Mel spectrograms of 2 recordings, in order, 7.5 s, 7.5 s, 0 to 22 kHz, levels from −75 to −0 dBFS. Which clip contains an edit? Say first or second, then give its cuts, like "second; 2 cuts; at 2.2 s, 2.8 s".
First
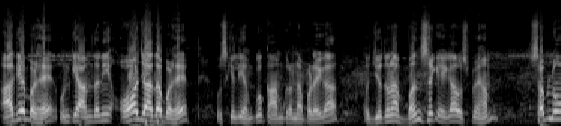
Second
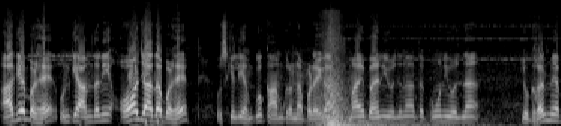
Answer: second; 1 cut; at 4.4 s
